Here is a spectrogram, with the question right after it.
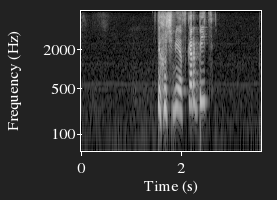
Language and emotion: Russian, angry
